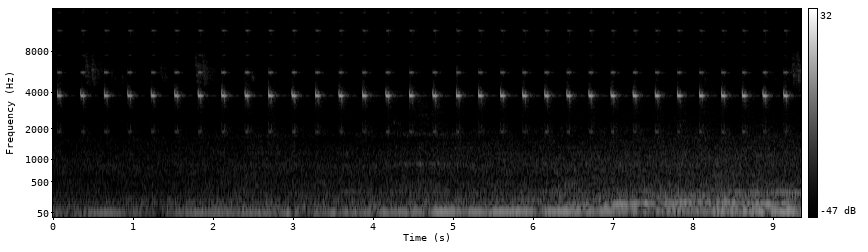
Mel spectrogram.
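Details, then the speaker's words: Fisher F-Pulse pinpointer air test, no obstacle between target and probe; sharp high beeps about three a second over a low rumble, quickening as the target nears, responding normally. "Vous entendez, les bips deviennent de plus en plus rapidement."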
